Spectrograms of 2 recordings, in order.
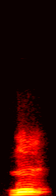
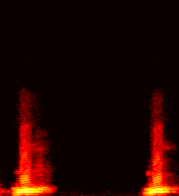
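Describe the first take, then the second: First: The glottal stop is held cleanly with no echo. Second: The glottal stop is released with a bouncing echo. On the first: The speaker calls it right. "gitu ya" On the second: The speaker calls it wrong. "bukan mu mu, ya hati-hati itu"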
